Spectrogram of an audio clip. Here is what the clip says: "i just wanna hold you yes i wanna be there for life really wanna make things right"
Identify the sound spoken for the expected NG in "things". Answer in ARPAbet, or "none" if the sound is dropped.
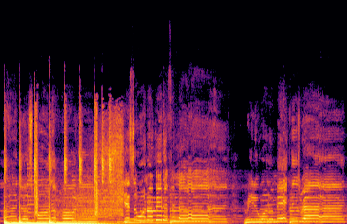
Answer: none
